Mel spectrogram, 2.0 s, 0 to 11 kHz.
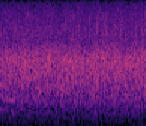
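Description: A standing audience applauds steadily after a presidential speech line calling to raise the federal minimum wage to $9 an hour, a dense wash of many hands clapping at an even, sustained level with no pauses and no voices standing out.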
